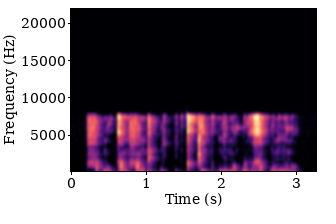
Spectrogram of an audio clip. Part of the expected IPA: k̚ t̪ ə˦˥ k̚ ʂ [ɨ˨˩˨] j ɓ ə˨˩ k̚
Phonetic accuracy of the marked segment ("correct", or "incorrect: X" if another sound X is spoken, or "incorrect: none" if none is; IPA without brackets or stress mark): correct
